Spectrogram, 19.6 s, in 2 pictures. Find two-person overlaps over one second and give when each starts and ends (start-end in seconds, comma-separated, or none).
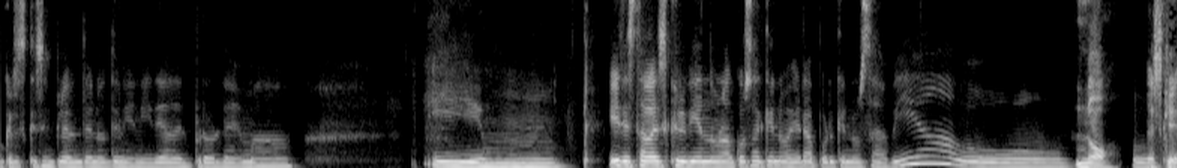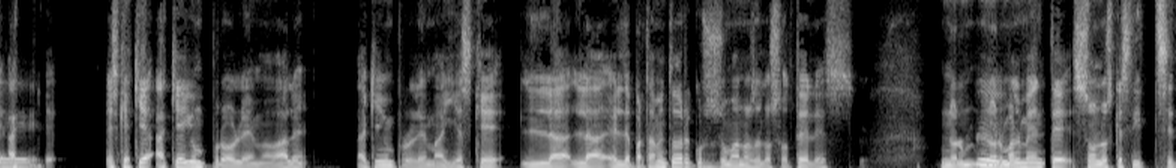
none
